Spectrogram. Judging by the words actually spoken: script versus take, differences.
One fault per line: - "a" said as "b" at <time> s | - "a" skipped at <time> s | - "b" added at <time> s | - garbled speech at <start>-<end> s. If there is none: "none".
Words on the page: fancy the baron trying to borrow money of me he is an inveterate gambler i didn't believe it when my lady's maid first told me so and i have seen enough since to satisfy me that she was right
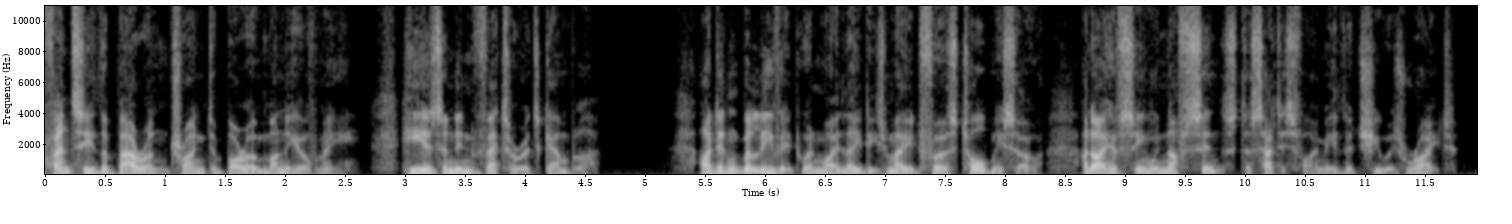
none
